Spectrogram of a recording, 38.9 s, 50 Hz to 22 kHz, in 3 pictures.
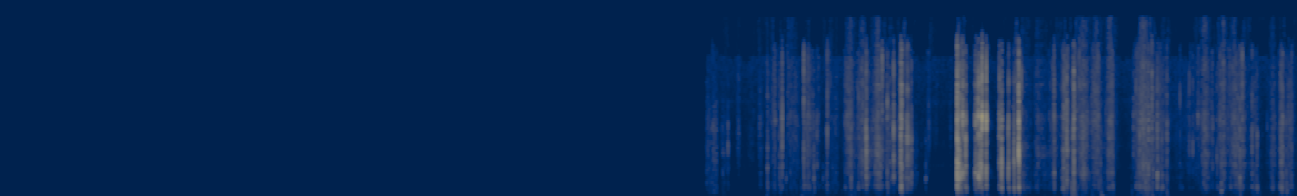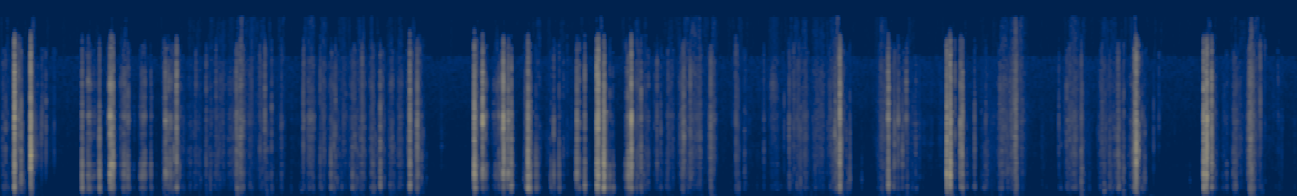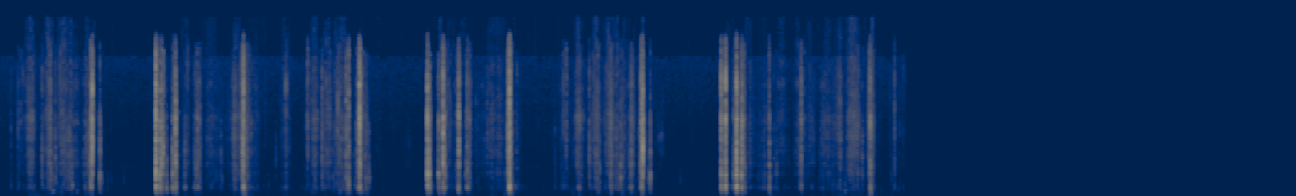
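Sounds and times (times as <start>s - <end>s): plug and cord rattling: 7.1s - 25.6s, 26.2s - 32.5s, 33.2s - 34.7s.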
